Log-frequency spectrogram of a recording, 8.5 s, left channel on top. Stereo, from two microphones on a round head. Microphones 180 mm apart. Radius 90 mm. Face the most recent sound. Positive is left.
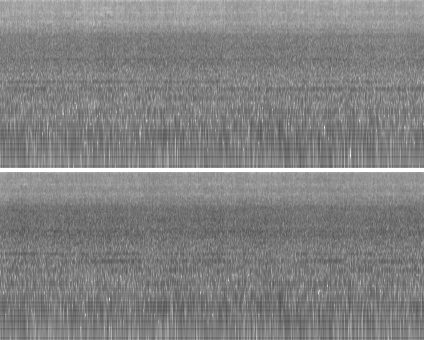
No sound to turn to.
